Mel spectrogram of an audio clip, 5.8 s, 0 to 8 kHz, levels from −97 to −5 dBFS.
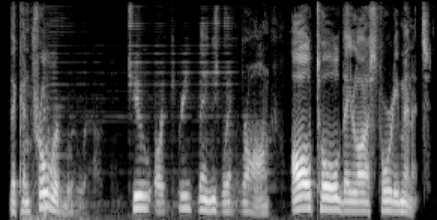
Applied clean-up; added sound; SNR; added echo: neural mask model DeepFilterNet 3.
